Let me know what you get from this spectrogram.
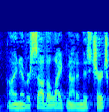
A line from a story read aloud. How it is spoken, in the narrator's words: grumbled a man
